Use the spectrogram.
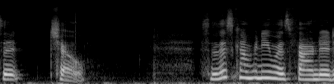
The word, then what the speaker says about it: TCHO: So this company is the phonetic spelling of the first syllable of chocolate, and so you pronounce it CHO.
